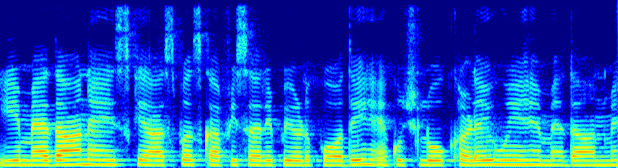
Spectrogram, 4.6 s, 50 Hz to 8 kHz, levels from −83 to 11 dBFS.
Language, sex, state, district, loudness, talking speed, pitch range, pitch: Hindi, female, Punjab, Pathankot, -18 LUFS, 205 wpm, 210-220 Hz, 215 Hz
